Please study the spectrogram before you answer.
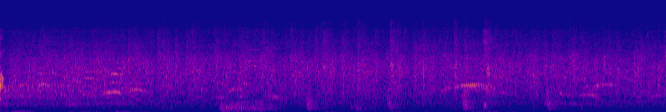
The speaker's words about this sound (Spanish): Si le va a dar un aplauso.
